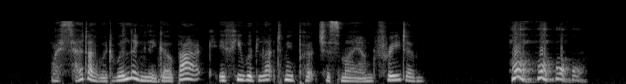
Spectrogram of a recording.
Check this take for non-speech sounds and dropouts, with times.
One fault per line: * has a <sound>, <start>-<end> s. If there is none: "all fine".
* has a laugh, 5.1-5.9 s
